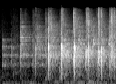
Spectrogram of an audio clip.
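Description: A small group of people clapping, starting about half a second in and growing louder.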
